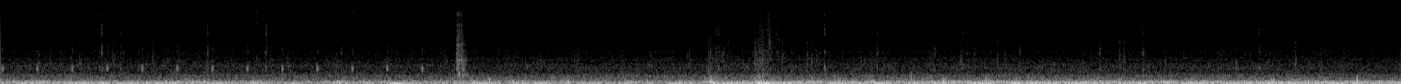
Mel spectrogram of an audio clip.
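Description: Car cabin noise while driving, a steady low rumble of road and engine, with the turn-signal indicator ticking about three times a second until it stops about three seconds in. A single sharp click comes about four and a half seconds in, and a brief louder rush about seven seconds in.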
